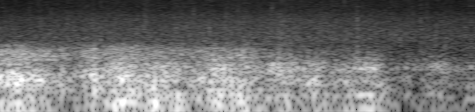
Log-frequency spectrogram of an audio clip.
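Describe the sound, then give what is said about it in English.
Thunder rolls loudly and steadily, a deep, sustained rumble that fades slightly toward the end, with a faint hiss of rain underneath and no voices. “A crack of thunder replies.”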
